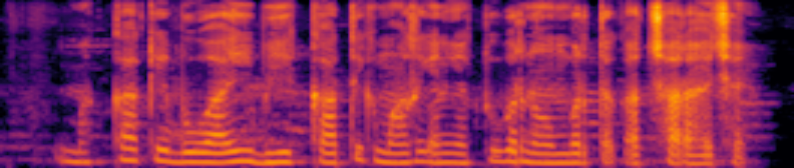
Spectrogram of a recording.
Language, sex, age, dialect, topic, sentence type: Maithili, male, 25-30, Angika, agriculture, question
